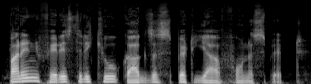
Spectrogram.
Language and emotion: Kashmiri, neutral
